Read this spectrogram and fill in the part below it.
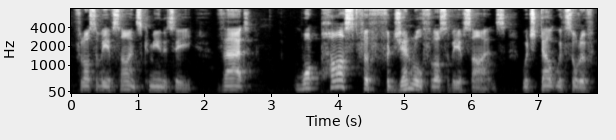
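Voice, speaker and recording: A man speaking as an academic interview guest, explaining in a measured, scholarly way and pausing to search for words. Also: mid-range voice, lively intonation, pushed and bright.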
